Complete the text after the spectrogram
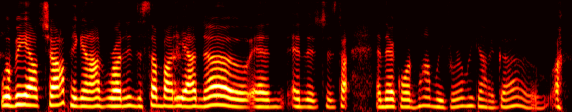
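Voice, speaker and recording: With a slight Southern US accent, a woman speaks at medium pitch and a moderate pace, her intonation fairly even. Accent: slight Southern twang. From US South. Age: 70s. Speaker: retired nurse. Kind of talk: casual interview.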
